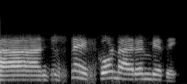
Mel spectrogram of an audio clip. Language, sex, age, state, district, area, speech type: Sanskrit, female, 18-30, Kerala, Kozhikode, rural, conversation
